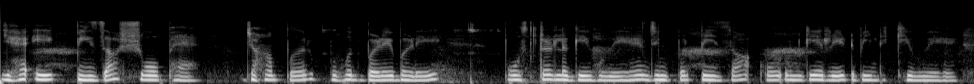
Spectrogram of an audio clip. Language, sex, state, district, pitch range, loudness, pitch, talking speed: Hindi, female, Uttar Pradesh, Saharanpur, 200-215 Hz, -14 LUFS, 205 Hz, 150 wpm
